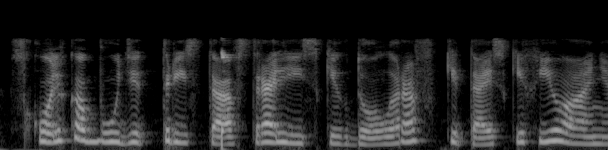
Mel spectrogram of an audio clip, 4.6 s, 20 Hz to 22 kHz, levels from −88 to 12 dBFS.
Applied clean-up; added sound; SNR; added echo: neural mask model Resemble Enhance denoiser.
